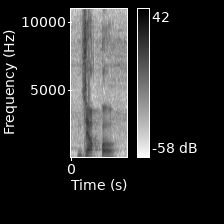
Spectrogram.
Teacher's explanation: কফে সাকিন আসছে এই জন্য কলকলা হবে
